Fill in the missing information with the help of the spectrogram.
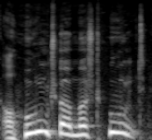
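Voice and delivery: high, loud, slow hammed-up delivery; mock dramatic quote. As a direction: overdo it the way fans imitate her. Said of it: "how a lot of people are like".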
